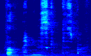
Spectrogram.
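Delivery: breathy quick whisper, soft; whispered aside. Real, not acted. Reader skipping a passage for her audience, whispered. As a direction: hush it, hurry past.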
